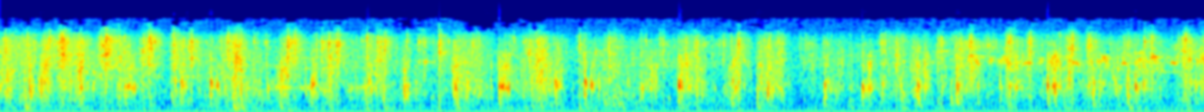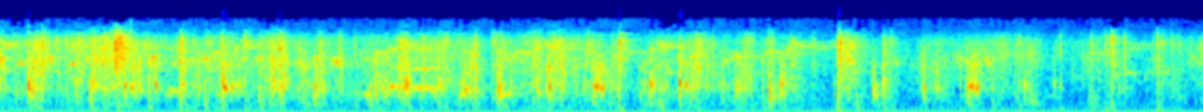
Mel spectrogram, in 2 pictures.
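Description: Horse hoofbeats together with the running footsteps of several men, a dense, irregular clatter of knocks.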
